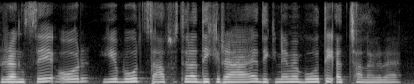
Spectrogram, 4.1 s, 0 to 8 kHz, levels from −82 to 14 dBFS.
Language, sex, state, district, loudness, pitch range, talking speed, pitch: Hindi, female, Bihar, Katihar, -16 LUFS, 235-260 Hz, 245 wpm, 245 Hz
